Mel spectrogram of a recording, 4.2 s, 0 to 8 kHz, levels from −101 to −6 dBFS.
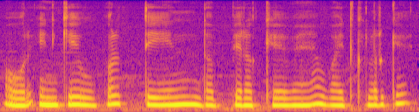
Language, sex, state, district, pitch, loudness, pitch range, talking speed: Hindi, female, Uttar Pradesh, Saharanpur, 200 Hz, -12 LUFS, 190-210 Hz, 155 wpm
